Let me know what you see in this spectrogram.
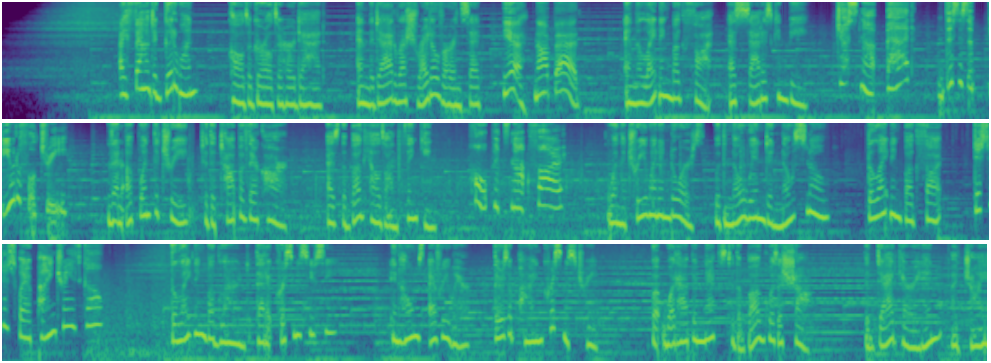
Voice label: Childrens book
